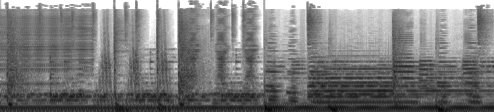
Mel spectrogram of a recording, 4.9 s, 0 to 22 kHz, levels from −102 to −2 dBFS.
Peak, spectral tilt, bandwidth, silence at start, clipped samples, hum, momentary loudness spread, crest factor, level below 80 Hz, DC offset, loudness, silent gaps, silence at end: 0 dBFS; -5 dB/octave; over 20 kHz; 0 s; under 0.1%; none; 4 LU; 14 dB; -22 dBFS; under 0.1%; -15 LUFS; none; 0 s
